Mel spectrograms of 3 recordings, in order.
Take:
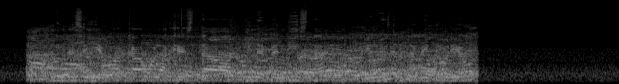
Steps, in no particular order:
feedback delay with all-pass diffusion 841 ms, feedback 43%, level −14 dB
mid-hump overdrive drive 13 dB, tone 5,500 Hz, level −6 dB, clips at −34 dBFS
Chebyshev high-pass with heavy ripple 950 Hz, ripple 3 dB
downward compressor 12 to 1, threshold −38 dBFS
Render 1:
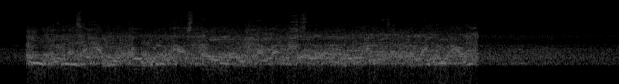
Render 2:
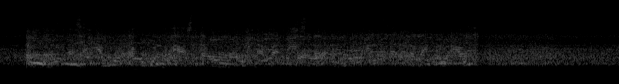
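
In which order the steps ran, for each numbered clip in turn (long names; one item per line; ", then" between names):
Chebyshev high-pass with heavy ripple, then mid-hump overdrive, then downward compressor, then feedback delay with all-pass diffusion
mid-hump overdrive, then feedback delay with all-pass diffusion, then downward compressor, then Chebyshev high-pass with heavy ripple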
